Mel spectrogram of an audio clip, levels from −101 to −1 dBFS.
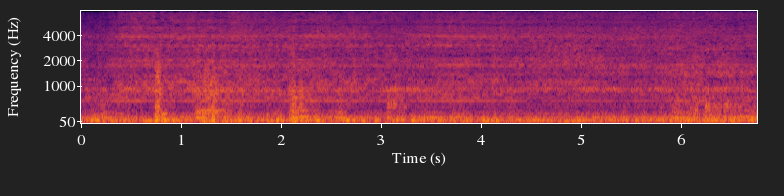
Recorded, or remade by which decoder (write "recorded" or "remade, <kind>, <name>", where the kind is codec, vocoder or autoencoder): remade, vocoder, HiFi-GAN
